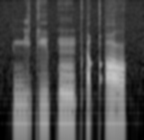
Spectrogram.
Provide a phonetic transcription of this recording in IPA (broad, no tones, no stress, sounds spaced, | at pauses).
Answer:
mʲ ɛ k i p ũː pʼ ɨ qʼ ɔ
